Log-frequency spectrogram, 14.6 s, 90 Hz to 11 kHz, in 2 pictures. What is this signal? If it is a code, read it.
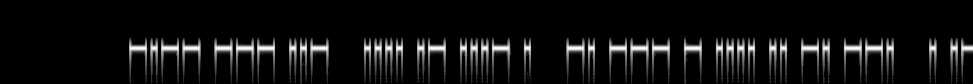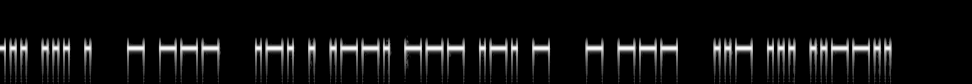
Morse code, heard as a keyed tone, about 30 wpm, 700 Hz. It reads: YOU HAVE NOTHING ELSE TO REPORT TO US?
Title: Sentences from Top 1000 Words - Review Part 6 - 30wpm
